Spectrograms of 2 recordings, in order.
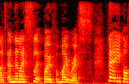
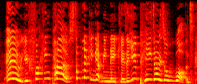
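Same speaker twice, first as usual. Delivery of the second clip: high disgusted yell; pitched-up outraged scream; 9 semitones higher than usual. Acted. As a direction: shriek at the peeping perverts. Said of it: "I screamed".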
